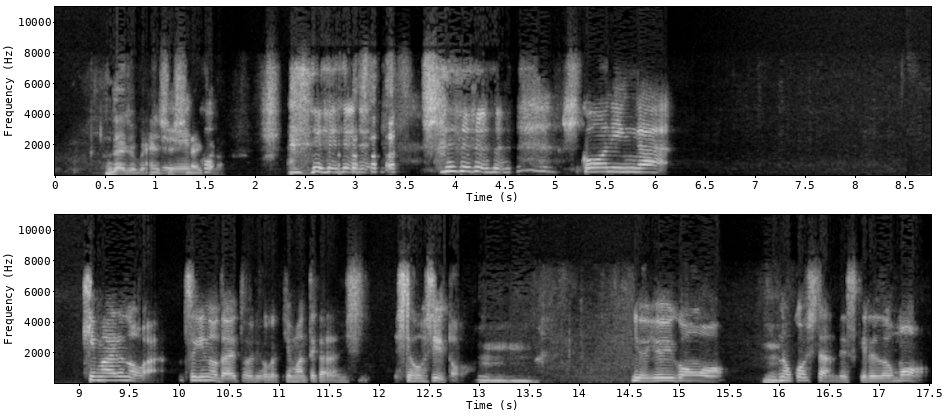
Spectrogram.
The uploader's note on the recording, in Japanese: 本収録はビデオ会議サービス「Zoom」を使用し。一部聞き取りづらい箇所があります。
